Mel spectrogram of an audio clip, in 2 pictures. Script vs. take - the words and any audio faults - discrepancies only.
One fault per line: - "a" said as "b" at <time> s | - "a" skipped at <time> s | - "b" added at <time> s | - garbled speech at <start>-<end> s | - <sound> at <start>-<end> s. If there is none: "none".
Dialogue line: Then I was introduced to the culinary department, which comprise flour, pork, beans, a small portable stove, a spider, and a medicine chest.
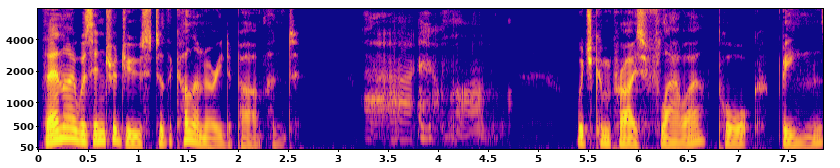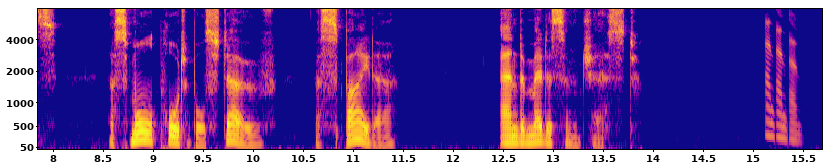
- throat clearing at 3.2-4.8 s
- "comprise" said as "comprised" at 5.5 s
- chirp at 15.1-15.5 s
